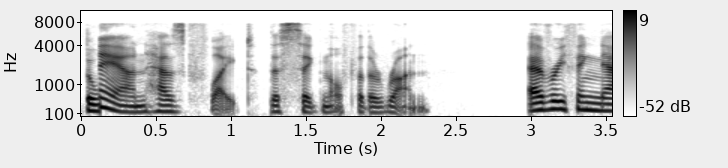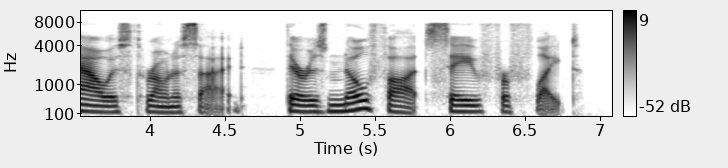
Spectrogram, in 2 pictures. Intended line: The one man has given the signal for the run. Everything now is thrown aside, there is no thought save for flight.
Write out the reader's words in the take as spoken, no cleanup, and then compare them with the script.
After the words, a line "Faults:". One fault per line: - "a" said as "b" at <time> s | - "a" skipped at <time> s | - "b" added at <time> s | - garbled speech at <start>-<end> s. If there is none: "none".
The man has flight the signal for the run. Everything now is thrown aside, there is no thought save for flight.
Faults:
- "one" skipped at 0.1 s
- "given" said as "flight" at 0.7 s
